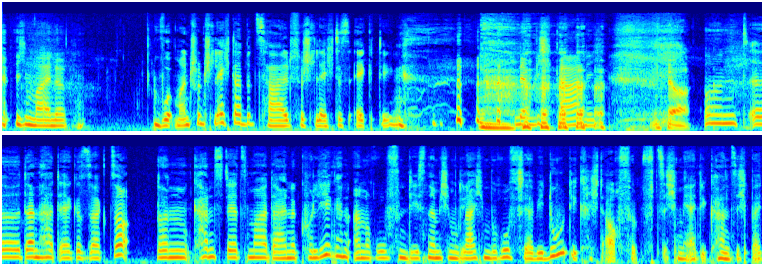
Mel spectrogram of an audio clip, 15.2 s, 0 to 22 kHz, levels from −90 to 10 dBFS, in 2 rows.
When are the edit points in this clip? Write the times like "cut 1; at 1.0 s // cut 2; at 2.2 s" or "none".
none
